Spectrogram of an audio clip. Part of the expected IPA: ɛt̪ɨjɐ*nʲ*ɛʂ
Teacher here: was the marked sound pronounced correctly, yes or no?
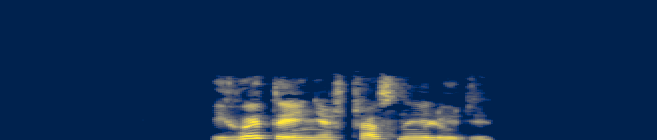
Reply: yes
